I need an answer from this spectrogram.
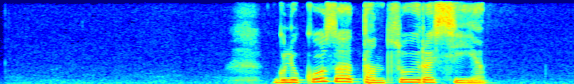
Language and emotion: Russian, neutral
